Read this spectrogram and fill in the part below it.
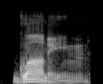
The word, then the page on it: guanine: British English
